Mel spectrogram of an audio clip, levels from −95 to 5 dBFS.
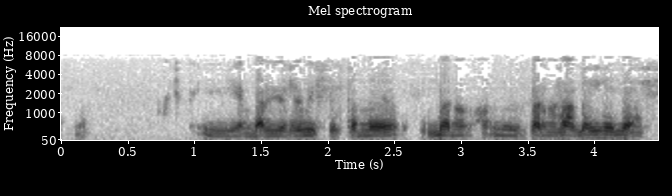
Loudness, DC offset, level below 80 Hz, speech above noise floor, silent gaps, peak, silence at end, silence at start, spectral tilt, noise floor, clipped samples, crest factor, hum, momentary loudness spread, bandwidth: -17 LUFS; under 0.1%; -46 dBFS; 39 dB; none; 0 dBFS; 0.05 s; 0.1 s; -7.5 dB/octave; -56 dBFS; under 0.1%; 18 dB; none; 11 LU; 7.8 kHz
